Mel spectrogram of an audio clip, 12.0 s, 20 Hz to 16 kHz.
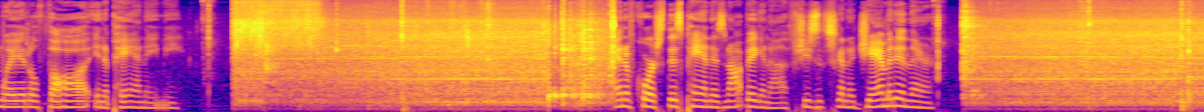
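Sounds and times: faucet running: 0:02.4 - 0:06.2.

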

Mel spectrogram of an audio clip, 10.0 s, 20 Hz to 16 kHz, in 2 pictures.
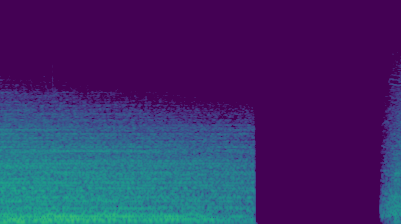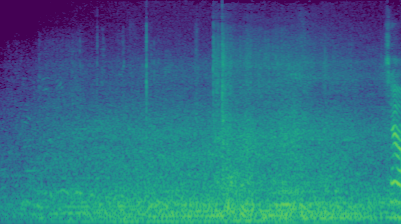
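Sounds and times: faint distant voices: 0:04.8 - 0:06.6.

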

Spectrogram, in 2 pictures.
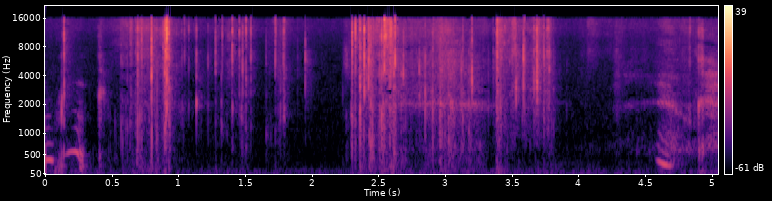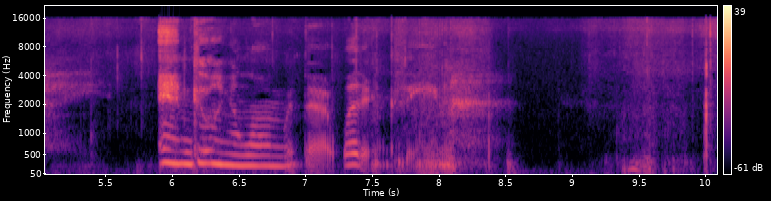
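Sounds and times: plastic packaging crinkling: 0:00.1 - 0:04.0.

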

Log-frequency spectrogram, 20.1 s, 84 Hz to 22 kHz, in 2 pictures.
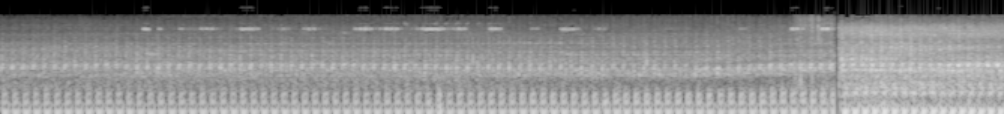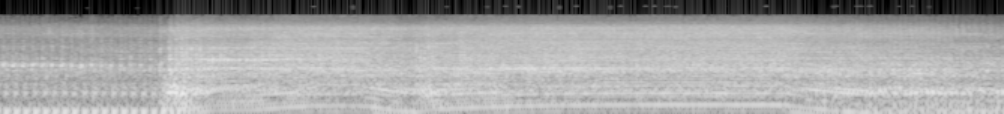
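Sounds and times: atv engine idling: 0:00.0 - 0:20.0.

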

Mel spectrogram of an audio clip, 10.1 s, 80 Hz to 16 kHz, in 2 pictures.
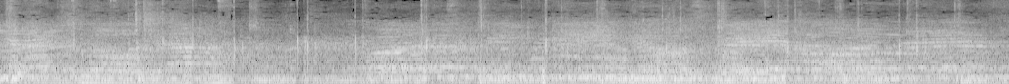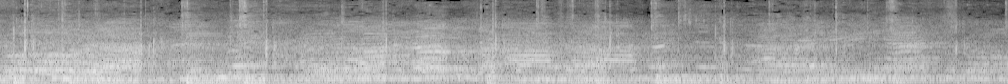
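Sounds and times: group singing with children: 0:00.0 - 0:10.0.

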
